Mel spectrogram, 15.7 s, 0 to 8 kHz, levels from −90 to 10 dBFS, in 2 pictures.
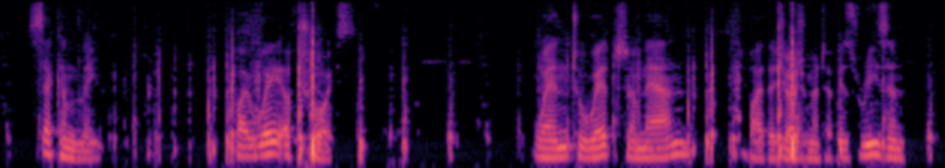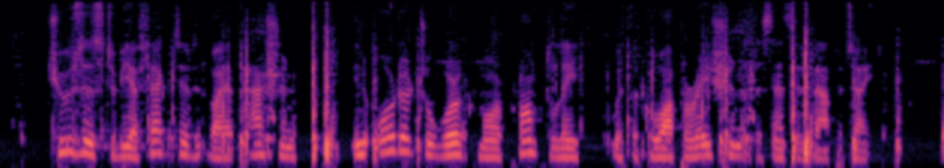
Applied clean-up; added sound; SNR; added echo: classical method spectral subtraction.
